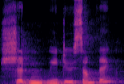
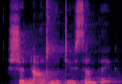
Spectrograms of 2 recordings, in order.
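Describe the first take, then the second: First: The word not is contracted onto should. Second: The word not is said in full. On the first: The speaker calls it right. "it definitely makes more sense with that contraction" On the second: The speaker calls it wrong.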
